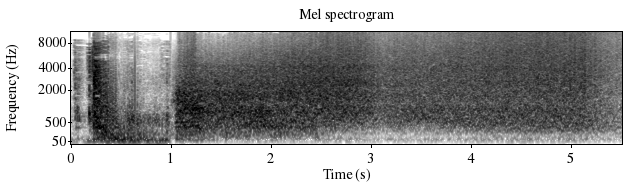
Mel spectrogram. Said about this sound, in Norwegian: Det er et spektakulært syn med flammer, røyk og ei pil som på 20 sekunder akselererer til ei fart på 1000 meter i sekundet. Ingenting kan stoppe den nå.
